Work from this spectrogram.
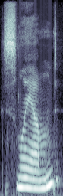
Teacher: the m goes straight into the d sound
